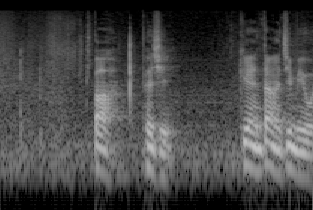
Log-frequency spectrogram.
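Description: A young man speaks, close by.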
